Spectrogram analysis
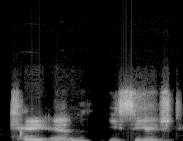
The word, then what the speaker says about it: Knecht: And as you hear, knecht, German keeps the k sounding before the n.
